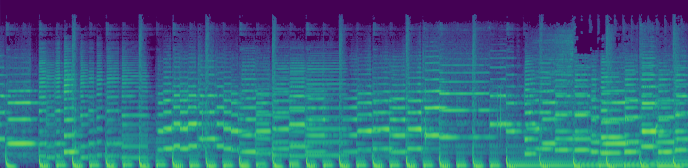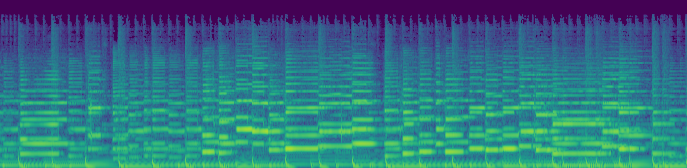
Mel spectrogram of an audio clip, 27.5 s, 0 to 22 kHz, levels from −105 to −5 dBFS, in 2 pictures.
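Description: At 24.42 s a doubled audio track begins abruptly and runs to the end: a full-band copy trails about a fifth of a second behind, somewhat quieter, with no decay. It's likely a second capture path. Waveform and spectrogram show every event repeated at that fixed offset.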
